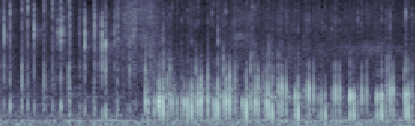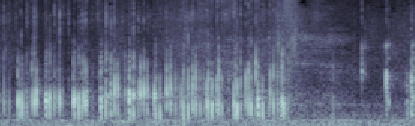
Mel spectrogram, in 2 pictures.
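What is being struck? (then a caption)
Soft-touch cardboard makeup palette. Long nails scratch and rub rapidly across the surface of a pink soft-touch cardboard eyeshadow palette held in hand. The result is a fast, dry, papery scraping texture centered in the midrange, with quick strokes and almost no ring. It grows denser and louder through the middle, then thins out near the end.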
